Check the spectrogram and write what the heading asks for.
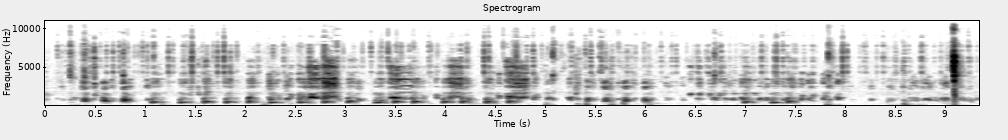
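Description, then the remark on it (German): Many chickens in an egg-laying enclosure cluck loudly and continuously, a dense, overlapping chorus of short repeated calls, with no talking. “Das ist sehr laut. Ich weiß, ich müsste mal ein anderes Gehege bauen.”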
